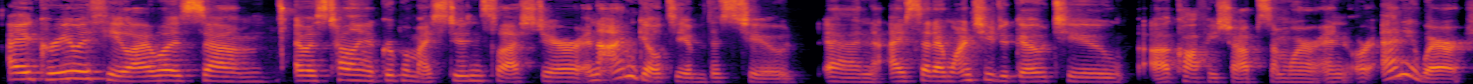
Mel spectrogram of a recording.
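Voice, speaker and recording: This American children's author and creative writing teacher talks at a moderate pace with hardly any pauses, her voice lowish. As a podcast guest in a conversational interview, she explains things earnestly.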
